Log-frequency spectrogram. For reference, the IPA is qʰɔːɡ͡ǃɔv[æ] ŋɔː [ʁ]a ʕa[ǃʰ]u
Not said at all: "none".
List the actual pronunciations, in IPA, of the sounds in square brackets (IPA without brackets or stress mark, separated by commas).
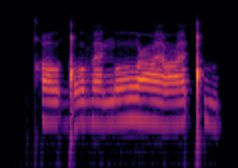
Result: a, ʕ, ǃʰ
